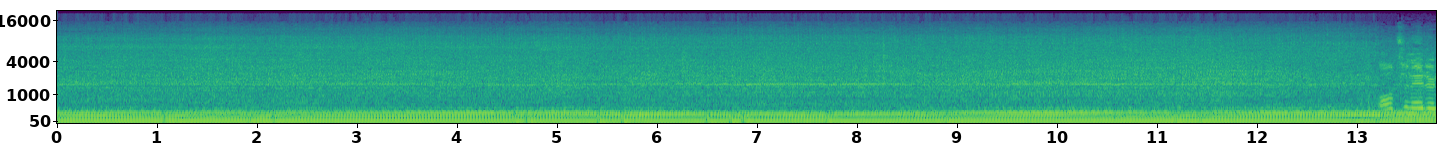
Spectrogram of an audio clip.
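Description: A turbo-swapped Chevrolet Cobalt SS engine runs and idles at close range, a loud steady low drone with slight clatter, while people talk over it.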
